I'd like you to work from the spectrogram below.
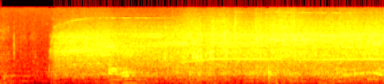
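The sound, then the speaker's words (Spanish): A small handheld high-tech gadget vacuum switches on abruptly after a brief quiet moment and runs with a steady high-pitched whine and airy hiss, loud, continuing without pause. “No pasa nada, señora, señorita, porque usted tiene aquí esta aspiradora, esta aspiradora mágica, esta aspiradora de con alta tecnología.”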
